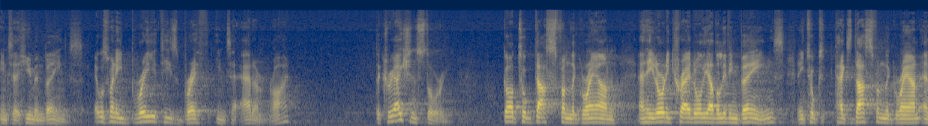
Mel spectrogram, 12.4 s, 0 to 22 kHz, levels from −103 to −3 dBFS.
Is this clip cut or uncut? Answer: cut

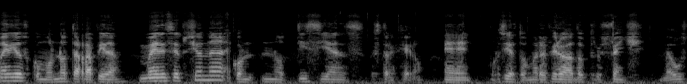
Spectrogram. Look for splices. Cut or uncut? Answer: cut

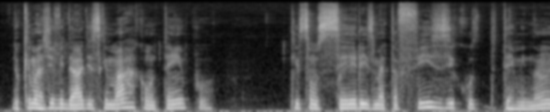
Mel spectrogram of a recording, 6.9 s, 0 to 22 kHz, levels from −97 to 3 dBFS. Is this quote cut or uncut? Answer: uncut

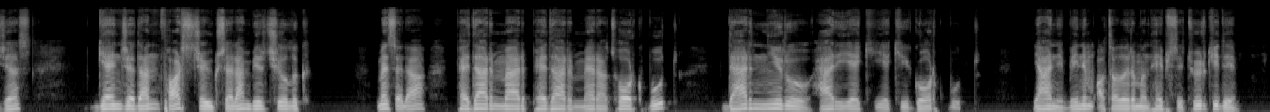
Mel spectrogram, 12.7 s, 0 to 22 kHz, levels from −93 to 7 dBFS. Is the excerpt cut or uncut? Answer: uncut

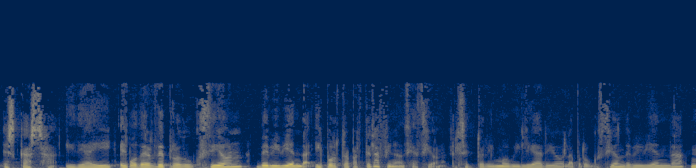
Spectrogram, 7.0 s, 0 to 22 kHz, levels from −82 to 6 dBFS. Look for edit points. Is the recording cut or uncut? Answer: cut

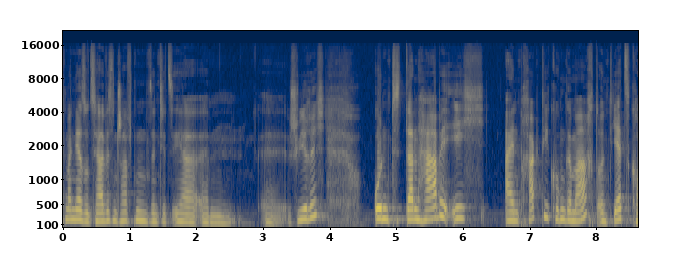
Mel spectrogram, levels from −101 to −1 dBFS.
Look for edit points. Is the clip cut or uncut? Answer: uncut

